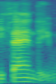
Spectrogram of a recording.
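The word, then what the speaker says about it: Thandie: Tandy Newton. – No, it's Tandy Thandy. – Tandy Thandy. Newton is pronounced Thandy.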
